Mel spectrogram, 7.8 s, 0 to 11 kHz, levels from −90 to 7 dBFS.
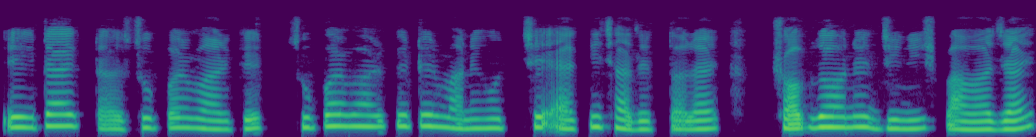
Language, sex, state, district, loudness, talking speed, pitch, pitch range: Bengali, female, West Bengal, North 24 Parganas, -21 LUFS, 115 wpm, 230 Hz, 210-255 Hz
